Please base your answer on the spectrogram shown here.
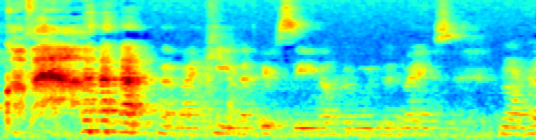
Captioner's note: laughs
